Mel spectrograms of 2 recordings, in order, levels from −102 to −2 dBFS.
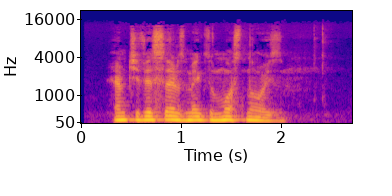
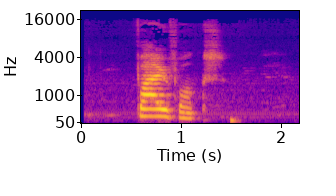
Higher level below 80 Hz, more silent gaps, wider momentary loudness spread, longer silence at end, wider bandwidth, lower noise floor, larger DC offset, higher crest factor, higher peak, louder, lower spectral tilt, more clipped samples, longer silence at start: first, -52 dBFS vs -64 dBFS; neither; second, 7 LU vs 22 LU; about the same, 0.7 s vs 0.65 s; second, 13 kHz vs 15.5 kHz; second, -51 dBFS vs -57 dBFS; neither; second, 12 dB vs 18 dB; second, -6 dBFS vs -2 dBFS; second, -18 LUFS vs -15 LUFS; about the same, -5.5 dB/octave vs -5 dB/octave; neither; second, 0.3 s vs 0.55 s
